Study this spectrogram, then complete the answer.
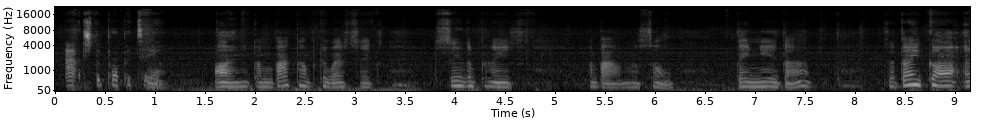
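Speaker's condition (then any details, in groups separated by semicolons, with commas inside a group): MND; 33 years since onset, lungs checked; voice may be difficult to understand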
